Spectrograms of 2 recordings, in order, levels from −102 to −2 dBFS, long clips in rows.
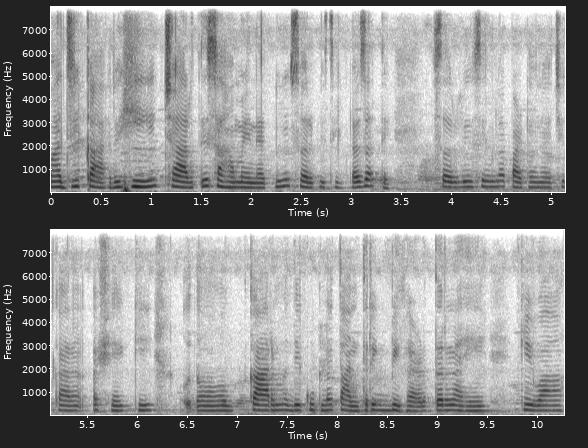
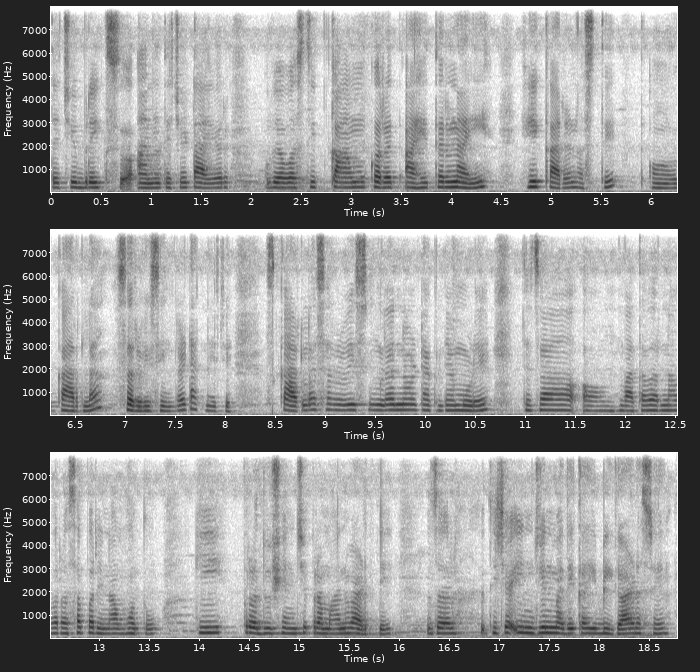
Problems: none marked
